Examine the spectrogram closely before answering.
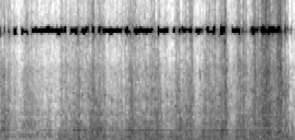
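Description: Plastic bag of pancit canton noodles crinkling as the noodles are shaken out into a stockpot, over a steady rushing noise.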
